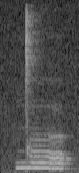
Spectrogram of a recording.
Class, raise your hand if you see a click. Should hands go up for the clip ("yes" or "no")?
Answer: yes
